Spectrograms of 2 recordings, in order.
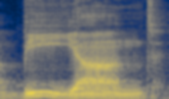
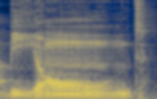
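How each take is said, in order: First: The O vowel is lighter, less stressed. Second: The O vowel is strongly stressed. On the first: The speaker calls it right. "A gente fala beyond" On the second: The speaker calls it wrong. "A gente não vai falar beyond"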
